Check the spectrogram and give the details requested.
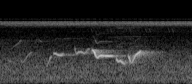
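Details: A perched pair of straw-headed bulbuls (Pycnonotus zeylanicus), one preening, sing a short repeated rhythmic duet to each other: a rich, liquid warble of gurgling, rising and falling phrases over a steady high insect hiss.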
